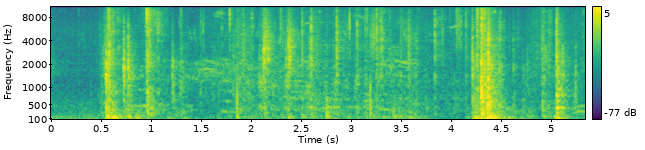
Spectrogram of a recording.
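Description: A front door of a house opens with a few clunks and rattles as someone enters the house, followed by quiet shuffling, then swings shut with a solid, heavy thud near the end.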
